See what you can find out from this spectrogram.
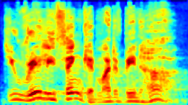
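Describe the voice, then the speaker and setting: An actor playing a composed, supportive heroic leader in a video game, calm and direct. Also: male voice, medium pitch, a little fast, big-room sound, close to an everyday voice. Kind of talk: video game cutscene acting.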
